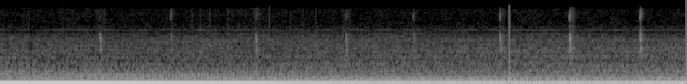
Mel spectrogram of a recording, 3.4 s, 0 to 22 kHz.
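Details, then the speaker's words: Engine at idle, then about 2000 rpm, during Autel DS708 active test forcing mixture rich (+25% fuel, upstream O2 fixed near 0.9 V): low steady rumble shifts as fuelling changes, engine speed dropping then rising. "Now I'm going to decrease my, and you can hear the engine going down, and as you see here, my voltage now on the upstream sensor has reduced down to 0. I'm just going to go back up, and you can hear the engine, it starts rising."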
